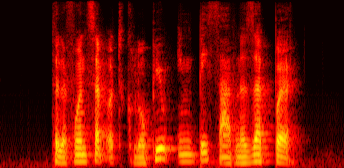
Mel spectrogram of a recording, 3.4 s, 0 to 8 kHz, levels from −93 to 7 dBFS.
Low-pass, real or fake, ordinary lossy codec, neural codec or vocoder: none; fake; none; codec, 16 kHz, 0.5 kbps, X-Codec, HuBERT features, trained on LibriSpeech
